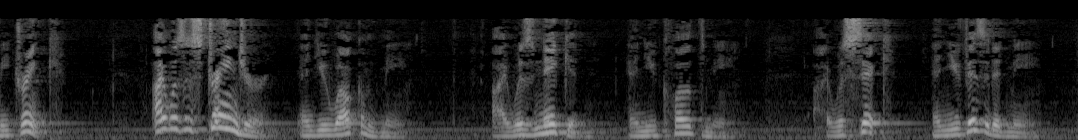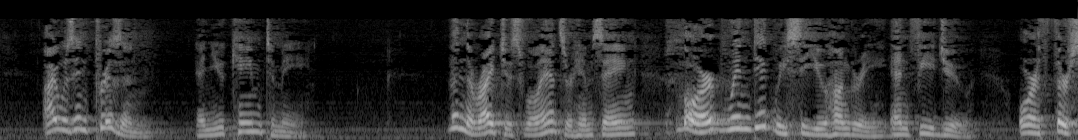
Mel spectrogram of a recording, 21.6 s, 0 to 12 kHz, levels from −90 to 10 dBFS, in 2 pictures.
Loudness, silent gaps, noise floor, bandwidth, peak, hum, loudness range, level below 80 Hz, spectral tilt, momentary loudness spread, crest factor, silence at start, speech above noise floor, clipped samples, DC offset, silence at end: -29 LUFS; none; -59 dBFS; 7.8 kHz; -10 dBFS; none; 8 LU; -60 dBFS; -4 dB/octave; 19 LU; 20 dB; 0 s; 30 dB; under 0.1%; under 0.1%; 0 s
